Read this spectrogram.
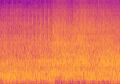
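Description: A second motorcycle engine revs up nearby.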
